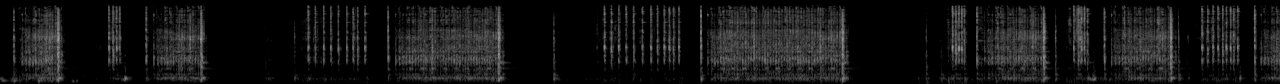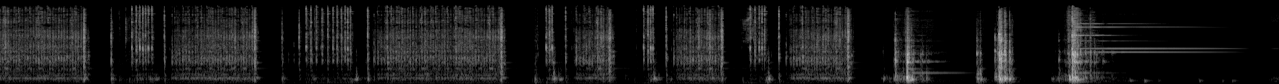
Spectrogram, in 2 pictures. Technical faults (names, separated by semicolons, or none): none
